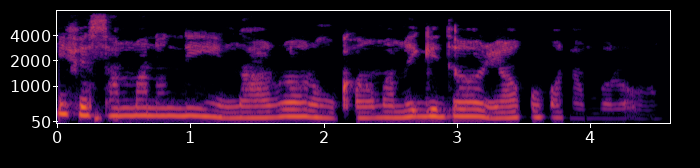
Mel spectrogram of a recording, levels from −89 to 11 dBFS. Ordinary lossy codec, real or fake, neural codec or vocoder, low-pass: none; real; none; 7.2 kHz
